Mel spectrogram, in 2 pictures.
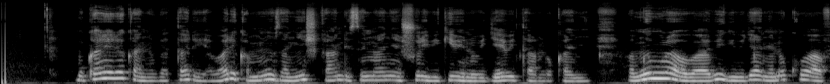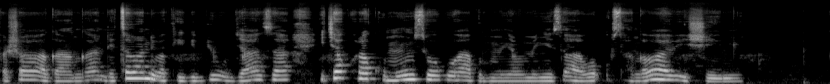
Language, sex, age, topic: Kinyarwanda, female, 18-24, education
